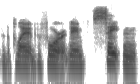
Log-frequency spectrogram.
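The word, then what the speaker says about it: Seyton: the play before named Satan, S E Y T O N, but it's pronounced Satan as in the devil, is the only person that is left with him.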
